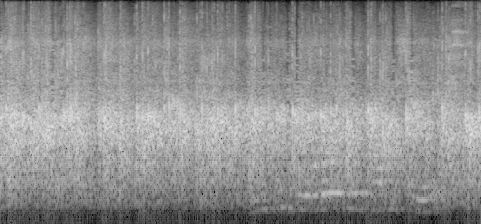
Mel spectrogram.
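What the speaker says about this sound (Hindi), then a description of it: "तो आप सभी एक बार आचार्य जी के लिए भी ताली बजाएं।" Loud, sustained applause from a gathered audience at a religious gathering honouring a swami, dense overlapping clapping filling the whole stretch, with a voice faintly audible underneath.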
